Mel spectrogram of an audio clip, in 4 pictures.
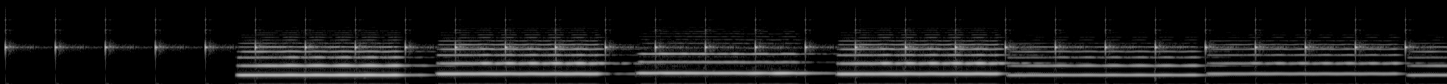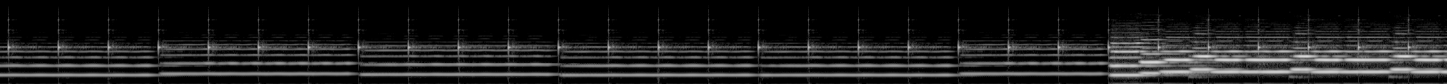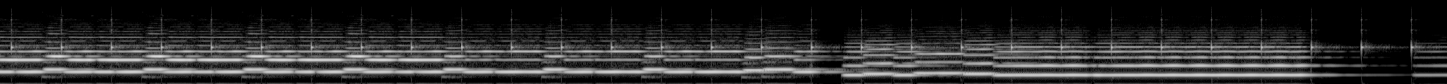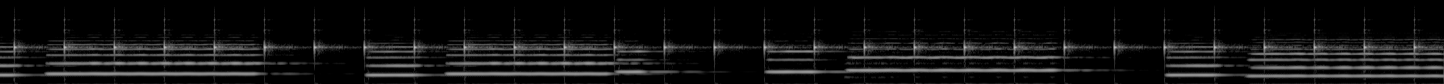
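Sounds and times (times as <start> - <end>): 
flute: 2.4 - 57.8
violin: 25.5 - 33.6.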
